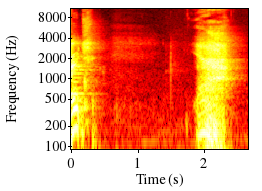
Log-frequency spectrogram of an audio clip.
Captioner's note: sniffing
